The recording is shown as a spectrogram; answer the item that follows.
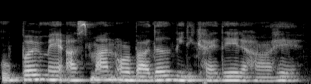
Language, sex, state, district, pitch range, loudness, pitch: Hindi, female, Arunachal Pradesh, Papum Pare, 180-200 Hz, -15 LUFS, 190 Hz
